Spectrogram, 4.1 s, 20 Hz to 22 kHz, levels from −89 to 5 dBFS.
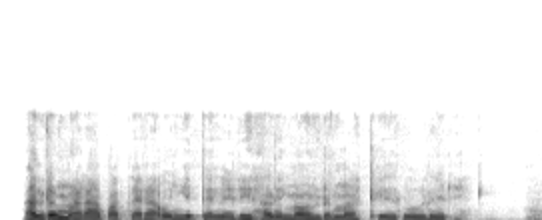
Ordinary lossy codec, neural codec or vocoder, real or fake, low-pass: none; codec, 24 kHz, 3 kbps, HILCodec; fake; 10.8 kHz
